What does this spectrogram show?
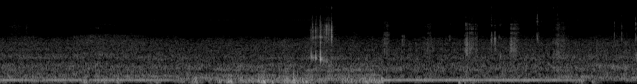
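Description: Crunchy biting and chewing with scattered sharp clicks, over a steady low hum.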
